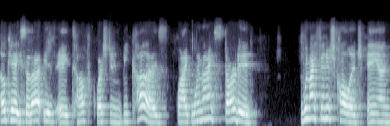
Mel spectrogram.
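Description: A woman speaks in a fairly high voice with ordinary pitch variation. The background is quiet. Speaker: campus ministry intern; panelist. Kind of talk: casual chat. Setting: video call. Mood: warm, reflective, light humor. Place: home room.

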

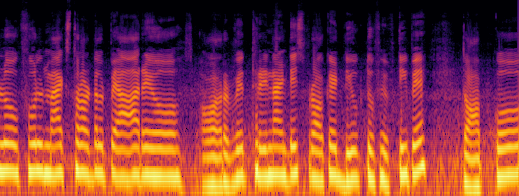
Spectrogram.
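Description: At a moderate pace, the voice comes through with dry sound, no echo, and light background noise. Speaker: motovlogger. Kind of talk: casual vlog chat. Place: motorbike. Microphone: helmet.

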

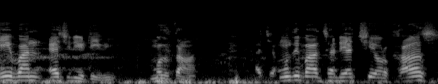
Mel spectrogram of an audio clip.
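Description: On a dry sound with no echo and light background noise, a man with a high pitch talks at a fairly slow pace with ordinary pitch variation. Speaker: comedy video actor. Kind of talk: casual address to viewers, introducing cast. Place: open country. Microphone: camera far.

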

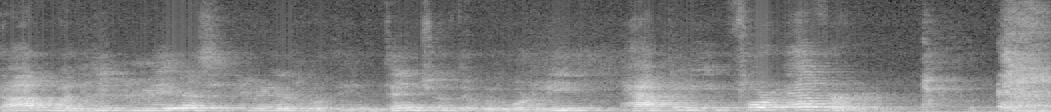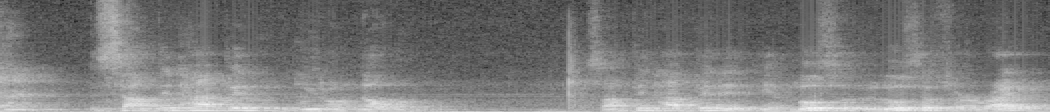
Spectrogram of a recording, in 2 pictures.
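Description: A man at a moderate pace with lively intonation, light background noise and audible room echo. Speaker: Bible study teacher. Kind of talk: sermon. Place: church. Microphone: camera far.

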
